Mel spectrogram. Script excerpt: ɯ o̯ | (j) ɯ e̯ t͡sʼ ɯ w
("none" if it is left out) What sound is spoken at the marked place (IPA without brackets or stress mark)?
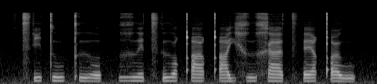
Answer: ɣ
